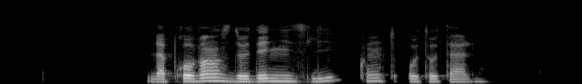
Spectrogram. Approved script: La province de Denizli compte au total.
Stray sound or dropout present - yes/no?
no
